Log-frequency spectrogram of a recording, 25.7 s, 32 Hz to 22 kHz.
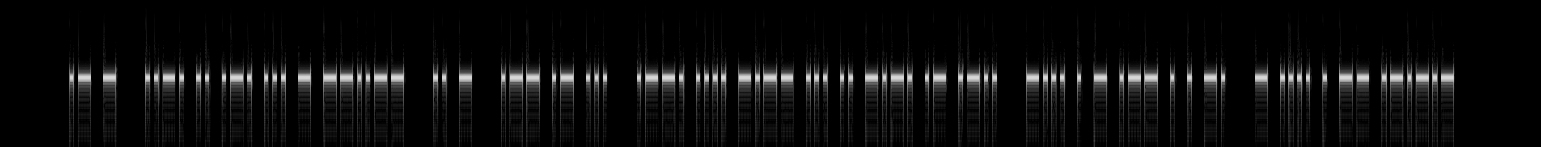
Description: Morse code, heard as a keyed tone, about 17 wpm, 700 Hz. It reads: AT FIRST, IT WAS PHYSICAL BETWEEN THEM.
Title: Sentences from Top 1000 Words - Review Part 4 - 17wpm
